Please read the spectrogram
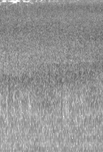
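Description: Steady outdoor background noise, an even hiss over a low rumble, with no distinct events.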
